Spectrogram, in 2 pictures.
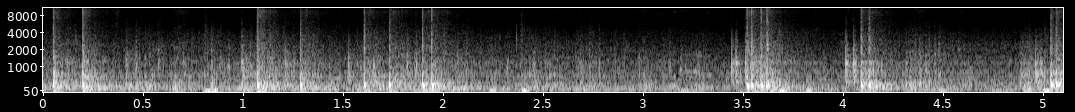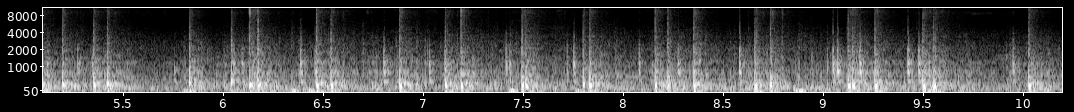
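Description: Daytime fireworks bursting overhead: a run of sharp bangs and cracks, spaced out at first and coming thick and fast from about halfway through.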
